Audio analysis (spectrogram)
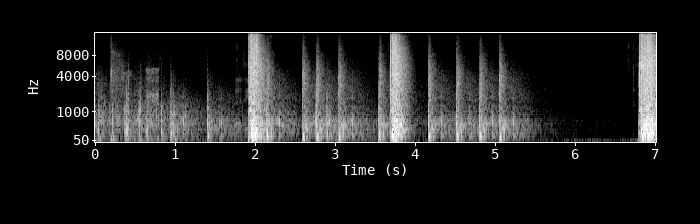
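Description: Rapid volleys of sharp gunfire in the video game ArmA 3 crack in quick succession, with a few louder heavy blasts standing out, then a pause before another loud shot.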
